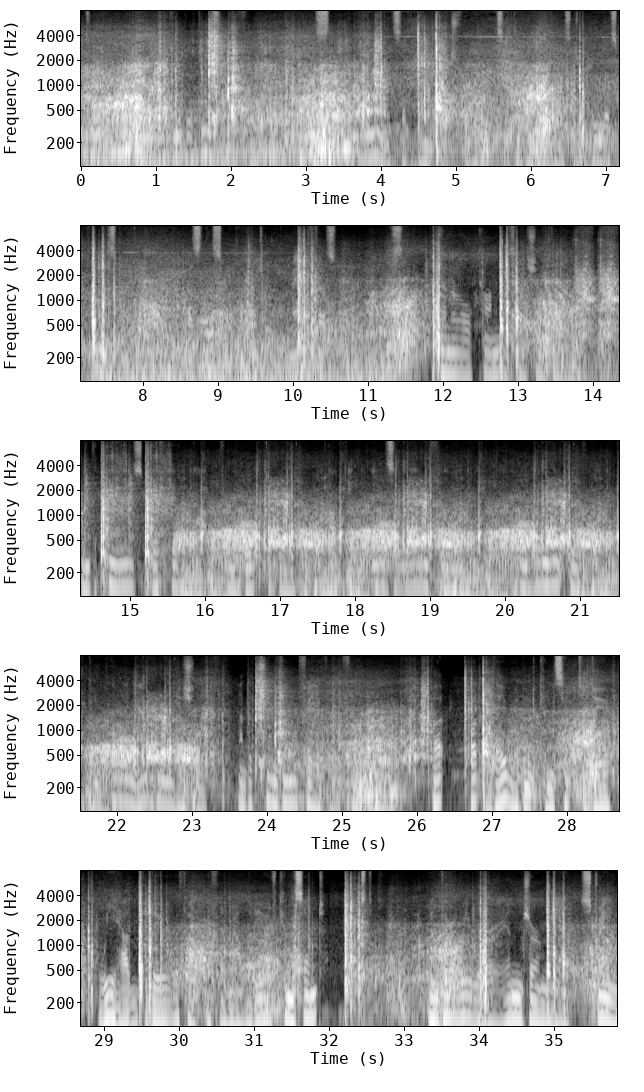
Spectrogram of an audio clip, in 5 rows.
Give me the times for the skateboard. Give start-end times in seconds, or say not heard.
0.0-35.8.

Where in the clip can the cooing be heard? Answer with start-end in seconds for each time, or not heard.
not heard.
